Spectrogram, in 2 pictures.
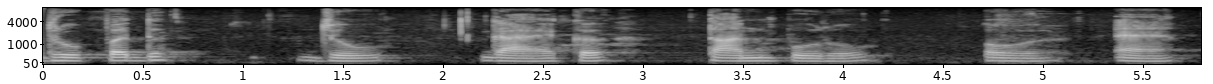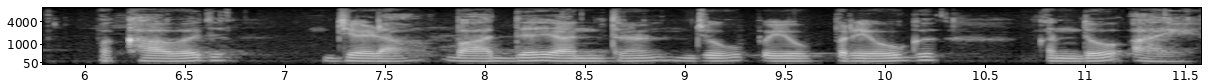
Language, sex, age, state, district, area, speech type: Sindhi, male, 18-30, Delhi, South Delhi, urban, spontaneous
